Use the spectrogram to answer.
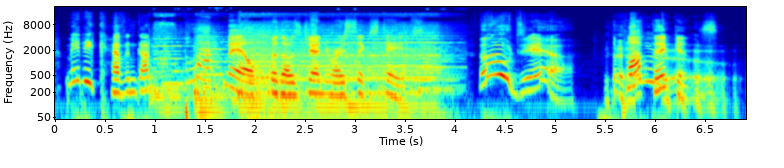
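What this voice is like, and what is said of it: Fancy, gossipy put-on accent. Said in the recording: “Why are we talking in that annoying accent? ... it's so gossipy. ... So fancy.”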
